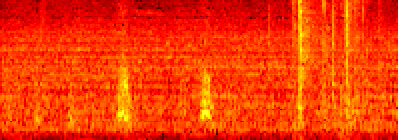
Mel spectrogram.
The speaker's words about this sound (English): We open with a bulldog in, like, a little cage, barking its ass off, and then this fruity neighbor who's very upset about it.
